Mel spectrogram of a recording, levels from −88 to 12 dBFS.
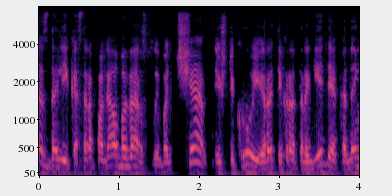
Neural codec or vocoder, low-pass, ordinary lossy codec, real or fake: none; 7.2 kHz; AAC, 48 kbps; real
